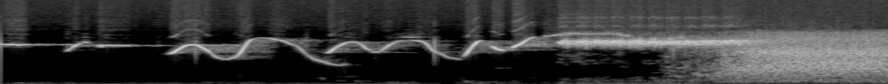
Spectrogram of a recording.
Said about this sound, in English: there's a blonde over there. I'm going to whistle at her.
